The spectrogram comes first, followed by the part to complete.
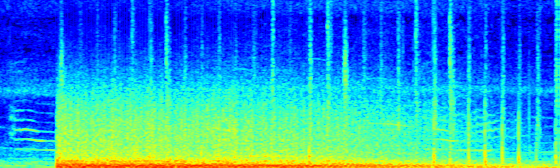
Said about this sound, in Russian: Кота-пчелы дребезжат крыльями и с боевым мявом преследуют меня.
